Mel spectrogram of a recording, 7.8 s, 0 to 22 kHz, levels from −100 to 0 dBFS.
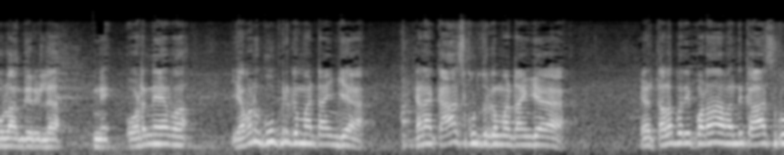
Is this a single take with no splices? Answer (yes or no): no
